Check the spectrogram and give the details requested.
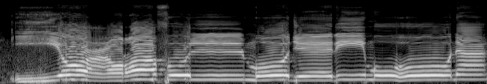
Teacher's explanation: جیم پر قلقلہ ہوگا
